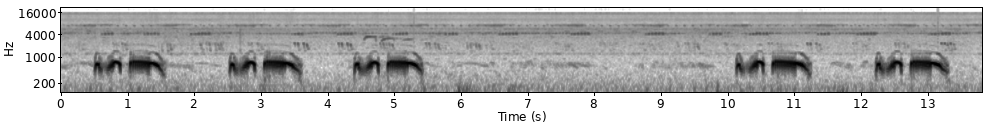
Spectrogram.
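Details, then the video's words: Repeated 'kuk 1' style coos of a spotted dove, locally terkukur, used to lure wild birds and prompt quiet birds to call: five phrases of stuttered notes and a descending purr, spaced about two seconds apart, with a gap midway. "SUARA TERKUKUR KUK 1 MEMANGGIL BURUNG LIAR"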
